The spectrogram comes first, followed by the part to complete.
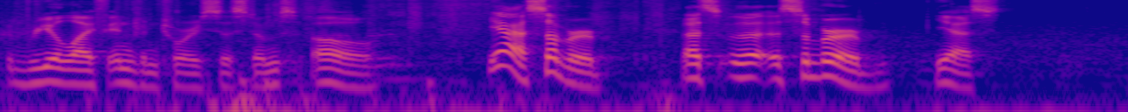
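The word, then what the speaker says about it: Sburb: It's called Suburb, like suburb. It's Suburb, S apostrophe burb, S-burb.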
